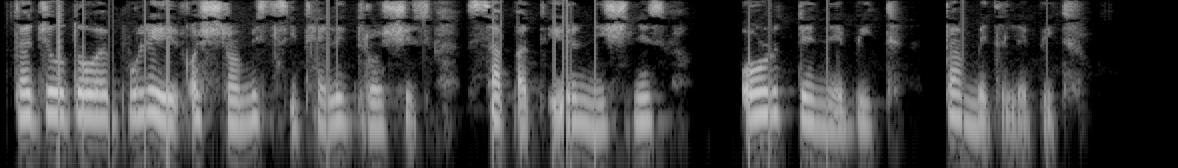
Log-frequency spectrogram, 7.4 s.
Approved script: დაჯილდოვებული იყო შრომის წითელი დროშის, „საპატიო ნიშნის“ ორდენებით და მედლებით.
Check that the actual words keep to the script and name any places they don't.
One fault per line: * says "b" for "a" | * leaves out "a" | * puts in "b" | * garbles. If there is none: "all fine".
all fine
